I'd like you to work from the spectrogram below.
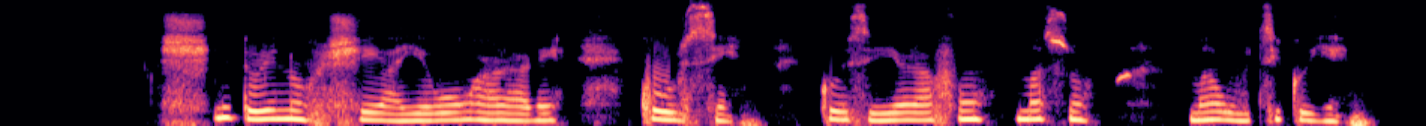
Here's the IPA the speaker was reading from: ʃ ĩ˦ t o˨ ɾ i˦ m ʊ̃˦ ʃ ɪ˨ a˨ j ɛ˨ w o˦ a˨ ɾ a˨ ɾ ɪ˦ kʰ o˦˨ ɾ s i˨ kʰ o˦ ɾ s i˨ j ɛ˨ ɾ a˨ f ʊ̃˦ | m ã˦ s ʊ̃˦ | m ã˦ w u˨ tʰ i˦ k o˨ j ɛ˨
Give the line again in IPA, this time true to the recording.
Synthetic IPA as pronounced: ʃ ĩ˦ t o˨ ɾ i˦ n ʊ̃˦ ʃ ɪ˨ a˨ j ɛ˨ w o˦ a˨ ɾ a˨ ɾ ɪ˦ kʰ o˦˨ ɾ s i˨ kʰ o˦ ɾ s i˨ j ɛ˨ ɾ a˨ f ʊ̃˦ | m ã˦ s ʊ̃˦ | m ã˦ w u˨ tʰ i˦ k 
